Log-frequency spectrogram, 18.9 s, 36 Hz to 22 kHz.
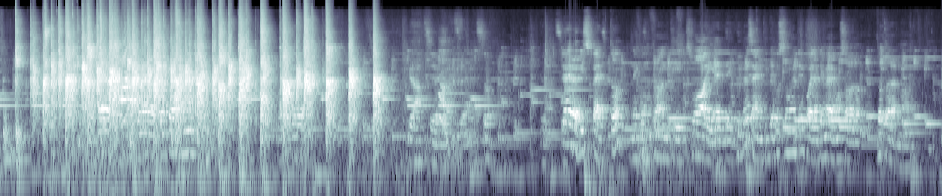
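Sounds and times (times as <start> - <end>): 
crowd applauding: 0.6 - 7.8
speech: 11.4 - 18.2.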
